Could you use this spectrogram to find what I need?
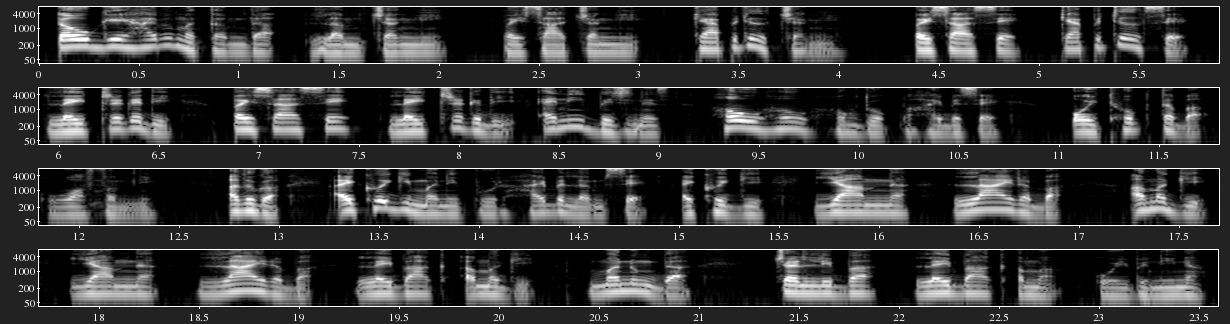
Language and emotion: Manipuri, neutral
